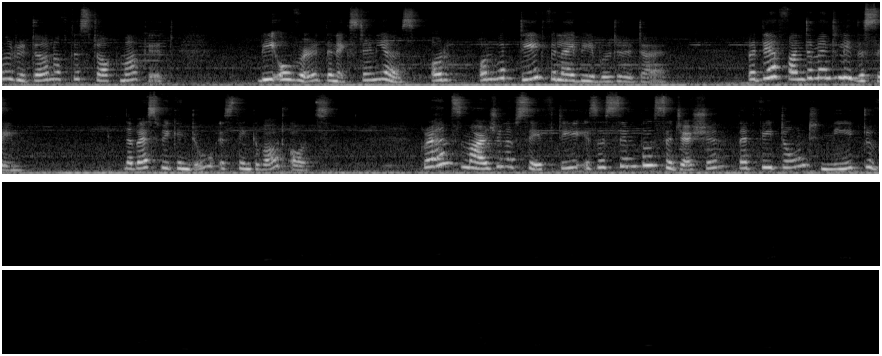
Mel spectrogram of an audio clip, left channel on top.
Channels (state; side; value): silent; right; 59 dB below the other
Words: return of the stock market be over the next 10 years? Or on what date will I be able to retire? But they are fundamentally the same. The best we can do is think about odds. Graham's margin of safety is a simple suggestion that we don't need to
